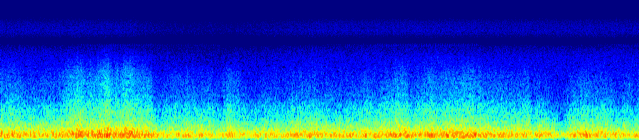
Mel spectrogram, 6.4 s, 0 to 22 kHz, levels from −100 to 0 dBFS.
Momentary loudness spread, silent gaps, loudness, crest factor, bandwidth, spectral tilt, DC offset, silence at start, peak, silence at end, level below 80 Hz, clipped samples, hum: 9 LU; none; -27 LUFS; 18 dB; 3.1 kHz; -12.5 dB/octave; under 0.1%; 0 s; -8 dBFS; 0 s; -48 dBFS; under 0.1%; none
